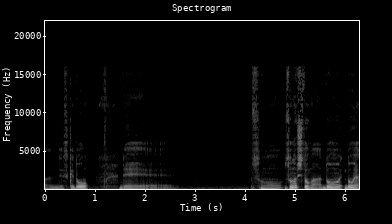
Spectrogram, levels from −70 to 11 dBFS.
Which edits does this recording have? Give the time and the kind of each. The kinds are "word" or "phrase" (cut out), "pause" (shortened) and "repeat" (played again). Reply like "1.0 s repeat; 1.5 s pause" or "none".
1.5 s pause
